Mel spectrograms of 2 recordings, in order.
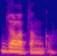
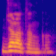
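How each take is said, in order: Both takes have the same delivery.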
